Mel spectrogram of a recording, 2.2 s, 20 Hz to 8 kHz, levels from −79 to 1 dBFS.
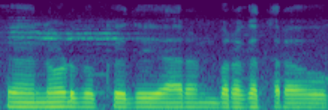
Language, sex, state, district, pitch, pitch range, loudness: Kannada, male, Karnataka, Raichur, 120 Hz, 115-120 Hz, -16 LUFS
